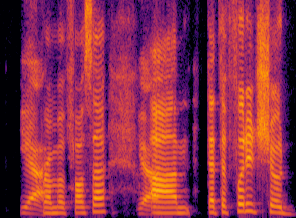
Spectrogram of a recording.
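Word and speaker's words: Ramaphosa: and I am I pronouncing this right? Ramoposa. Yeah. Ramophosa.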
